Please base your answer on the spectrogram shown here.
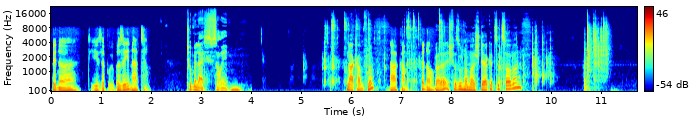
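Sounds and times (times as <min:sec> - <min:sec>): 
speech: 0:00.0 - 0:02.0, 0:02.7 - 0:03.9, 0:05.9 - 0:09.8
dice rolled on a hard table during a fantasy role-playing game: 0:05.0 - 0:11.4.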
